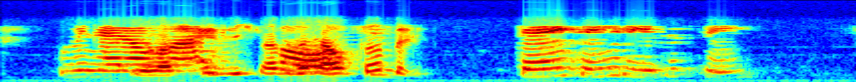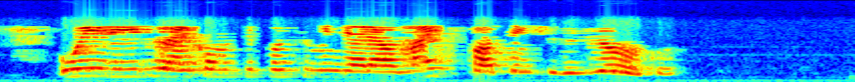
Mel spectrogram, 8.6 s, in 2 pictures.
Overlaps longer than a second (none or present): present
